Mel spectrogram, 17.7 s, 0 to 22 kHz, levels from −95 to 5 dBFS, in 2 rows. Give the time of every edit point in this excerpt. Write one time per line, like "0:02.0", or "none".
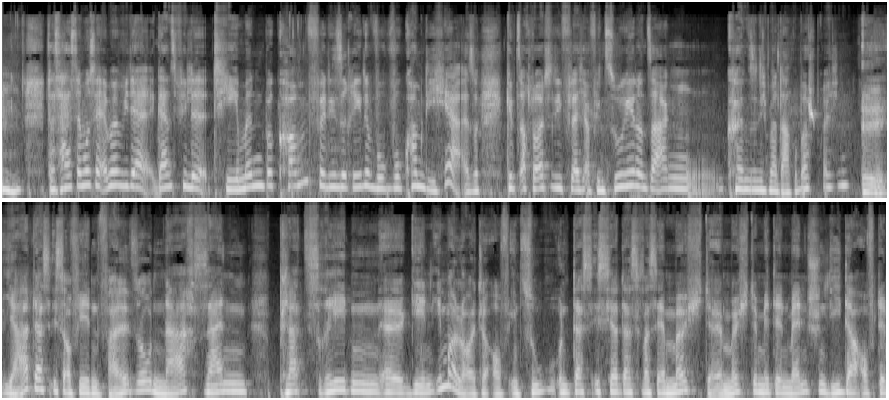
none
